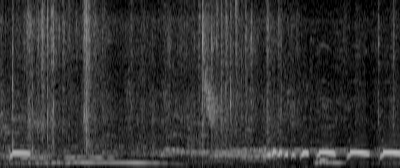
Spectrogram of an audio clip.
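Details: Zebra dove hen calling for a male: a long, gently falling low coo, then a quick, clipped run of high hooked notes at the end.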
